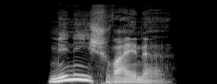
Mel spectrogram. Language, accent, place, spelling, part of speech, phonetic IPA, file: German, Germany, Berlin, Minischweine, noun, [ˈmɪniˌʃvaɪ̯nə], De-Minischweine.ogg
- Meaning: nominative/accusative/genitive plural of Minischwein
